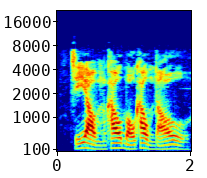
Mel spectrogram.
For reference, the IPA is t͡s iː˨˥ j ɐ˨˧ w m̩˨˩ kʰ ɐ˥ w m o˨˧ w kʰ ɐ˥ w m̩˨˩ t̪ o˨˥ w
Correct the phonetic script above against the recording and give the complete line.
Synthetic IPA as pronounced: t͡s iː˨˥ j ɐ˨˧ w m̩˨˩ kʰ ɐ˥ w m o˨˧ w kʰ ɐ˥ w m̩˨˩ t̪ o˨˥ w

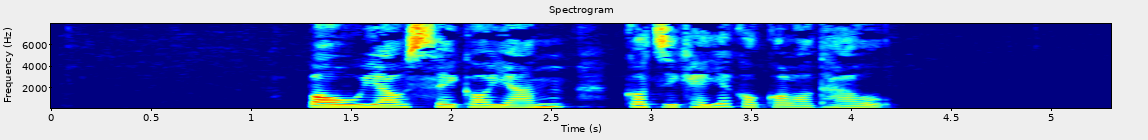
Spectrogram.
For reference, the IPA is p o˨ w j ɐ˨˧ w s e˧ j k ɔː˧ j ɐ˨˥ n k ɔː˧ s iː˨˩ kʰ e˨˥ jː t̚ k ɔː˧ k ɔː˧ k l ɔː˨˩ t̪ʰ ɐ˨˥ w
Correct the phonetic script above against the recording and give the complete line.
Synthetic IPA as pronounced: p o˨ w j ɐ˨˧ w s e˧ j k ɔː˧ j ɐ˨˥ n k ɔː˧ t͡s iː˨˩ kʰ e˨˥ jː t̚ k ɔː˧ k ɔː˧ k l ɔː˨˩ t̪ʰ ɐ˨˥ w

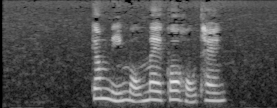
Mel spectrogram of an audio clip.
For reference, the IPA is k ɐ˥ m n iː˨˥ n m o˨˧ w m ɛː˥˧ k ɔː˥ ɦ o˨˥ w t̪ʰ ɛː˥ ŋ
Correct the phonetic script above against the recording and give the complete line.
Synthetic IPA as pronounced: k ɐ˥ m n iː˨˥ n m o˨˧ w m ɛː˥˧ k ɔː˥ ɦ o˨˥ w t̪ʰ ɛː˥ ŋ

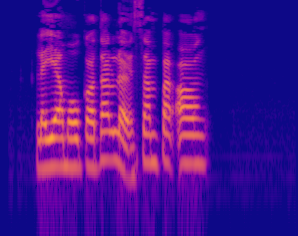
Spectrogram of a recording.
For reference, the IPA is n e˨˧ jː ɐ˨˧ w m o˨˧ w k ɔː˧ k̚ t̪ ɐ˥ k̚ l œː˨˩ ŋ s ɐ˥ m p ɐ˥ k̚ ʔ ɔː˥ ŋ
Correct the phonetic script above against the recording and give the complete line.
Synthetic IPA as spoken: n e˨˧ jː ɐ˨˧ w m o˨˧ w k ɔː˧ k̚ t̪ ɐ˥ k̚ l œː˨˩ ŋ s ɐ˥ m p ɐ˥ k̚ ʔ ɔː˥ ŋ

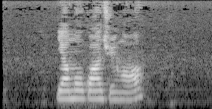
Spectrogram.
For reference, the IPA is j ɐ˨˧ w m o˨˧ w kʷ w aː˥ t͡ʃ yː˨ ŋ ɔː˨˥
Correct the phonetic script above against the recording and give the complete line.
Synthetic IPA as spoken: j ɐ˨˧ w m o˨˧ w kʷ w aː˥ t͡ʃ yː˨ ŋ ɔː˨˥

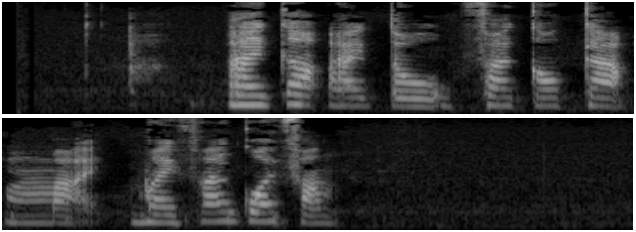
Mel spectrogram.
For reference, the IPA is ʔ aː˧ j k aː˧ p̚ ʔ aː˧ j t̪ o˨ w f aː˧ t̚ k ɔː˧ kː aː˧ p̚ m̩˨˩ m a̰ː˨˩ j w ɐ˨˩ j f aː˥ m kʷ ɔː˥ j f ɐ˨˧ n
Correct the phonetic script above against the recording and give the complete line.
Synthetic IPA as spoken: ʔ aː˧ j k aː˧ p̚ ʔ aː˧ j t̪ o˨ w f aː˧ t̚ k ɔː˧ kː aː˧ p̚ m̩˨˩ m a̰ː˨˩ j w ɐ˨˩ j f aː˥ n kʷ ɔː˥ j f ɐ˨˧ n

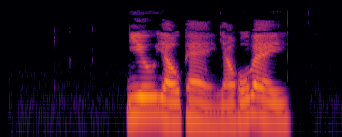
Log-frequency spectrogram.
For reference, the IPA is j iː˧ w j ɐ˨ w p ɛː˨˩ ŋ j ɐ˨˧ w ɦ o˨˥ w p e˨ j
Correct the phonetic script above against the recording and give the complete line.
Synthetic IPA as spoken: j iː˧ w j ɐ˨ w pʰ ɛː˨˩ ŋ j ɐ˨˧ w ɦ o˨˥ w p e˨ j

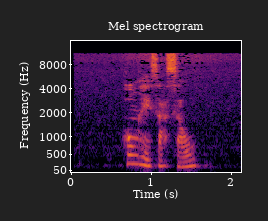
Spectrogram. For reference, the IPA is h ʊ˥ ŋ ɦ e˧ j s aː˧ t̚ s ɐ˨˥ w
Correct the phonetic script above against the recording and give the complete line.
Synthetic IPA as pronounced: h ʊ˥ ŋ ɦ e˧ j s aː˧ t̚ s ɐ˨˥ w

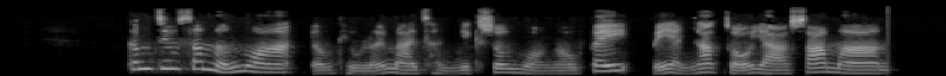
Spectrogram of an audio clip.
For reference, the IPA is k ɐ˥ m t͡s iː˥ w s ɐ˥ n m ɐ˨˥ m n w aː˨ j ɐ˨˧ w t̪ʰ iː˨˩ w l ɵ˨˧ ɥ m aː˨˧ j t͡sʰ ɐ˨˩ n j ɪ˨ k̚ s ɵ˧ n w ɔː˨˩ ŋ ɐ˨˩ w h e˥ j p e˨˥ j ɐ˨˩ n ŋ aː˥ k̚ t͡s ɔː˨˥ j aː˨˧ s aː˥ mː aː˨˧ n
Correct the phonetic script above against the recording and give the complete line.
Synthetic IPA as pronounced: k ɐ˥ m t͡s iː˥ w s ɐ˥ n m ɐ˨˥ n w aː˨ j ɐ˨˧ w t̪ʰ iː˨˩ w l ɵ˨˧ ɥ m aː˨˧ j t͡sʰ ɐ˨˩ n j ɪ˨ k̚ s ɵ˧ n w ɔː˨˩ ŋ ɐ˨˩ w f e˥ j p e˨˥ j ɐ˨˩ n ŋ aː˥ k̚ t͡s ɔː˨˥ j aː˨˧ s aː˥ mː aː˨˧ n

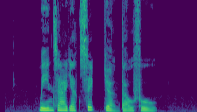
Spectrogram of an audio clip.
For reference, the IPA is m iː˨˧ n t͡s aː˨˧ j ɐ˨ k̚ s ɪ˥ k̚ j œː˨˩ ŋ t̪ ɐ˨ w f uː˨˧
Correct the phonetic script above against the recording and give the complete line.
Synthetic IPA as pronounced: m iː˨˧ n t͡s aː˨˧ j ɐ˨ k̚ s ɪ˥ k̚ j œː˨˩ ŋ t̪ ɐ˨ w f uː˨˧

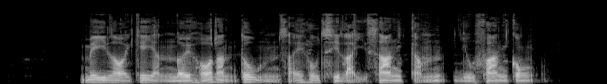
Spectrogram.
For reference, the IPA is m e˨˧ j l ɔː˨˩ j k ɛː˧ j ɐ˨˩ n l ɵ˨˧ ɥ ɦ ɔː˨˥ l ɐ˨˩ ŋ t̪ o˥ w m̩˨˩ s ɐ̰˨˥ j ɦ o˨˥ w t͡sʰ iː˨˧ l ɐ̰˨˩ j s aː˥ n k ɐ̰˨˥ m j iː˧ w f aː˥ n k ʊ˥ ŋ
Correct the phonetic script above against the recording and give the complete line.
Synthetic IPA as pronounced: m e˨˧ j l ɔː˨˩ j k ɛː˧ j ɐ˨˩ n l ɵ˨˧ ɥ ɦ ɔː˨˥ l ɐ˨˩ ŋ t̪ o˥ w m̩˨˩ s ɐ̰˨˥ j ɦ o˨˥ w t͡sʰ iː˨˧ l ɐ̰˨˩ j s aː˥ n k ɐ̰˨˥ m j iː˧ w f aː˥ n k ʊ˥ ŋ

